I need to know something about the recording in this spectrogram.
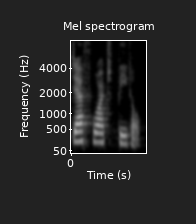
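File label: "deathwatch beetle", English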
